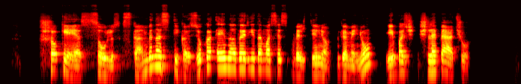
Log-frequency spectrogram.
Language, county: Lithuanian, Kaunas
